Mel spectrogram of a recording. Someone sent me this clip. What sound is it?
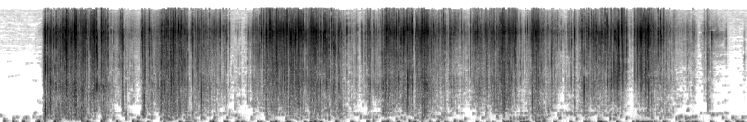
step on fallen-leaf
some step or fallen leaf
fallen-leaf, flatten, step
